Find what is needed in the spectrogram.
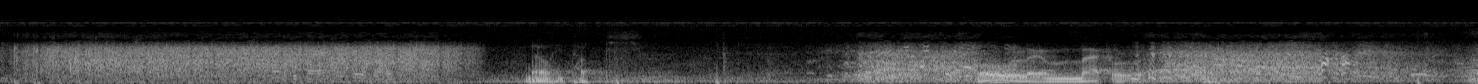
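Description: Television studio audience applauding for about five seconds, then a short voice. From about eight and a half seconds in there is a second stretch of applause mixed with laughter and voices.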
